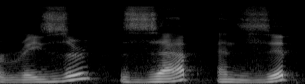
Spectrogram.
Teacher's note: there's the voiced one as in Z as in zip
